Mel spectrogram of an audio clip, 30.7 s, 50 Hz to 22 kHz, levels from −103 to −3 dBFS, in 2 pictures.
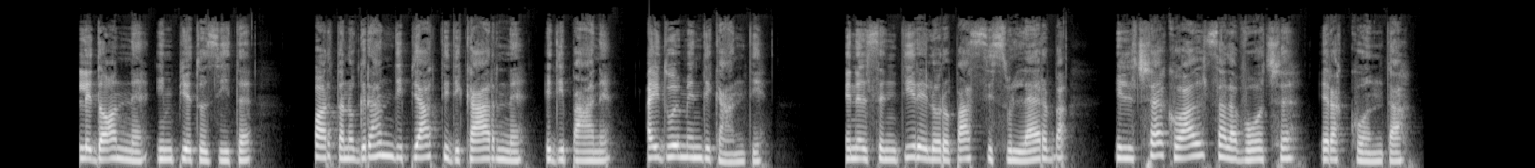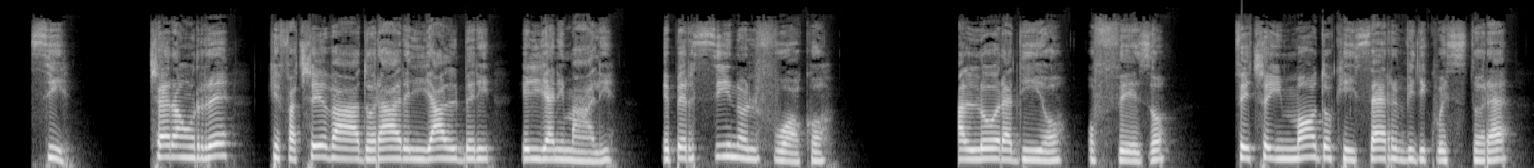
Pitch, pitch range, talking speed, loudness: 210 Hz, 195-230 Hz, 110 wpm, -19 LUFS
